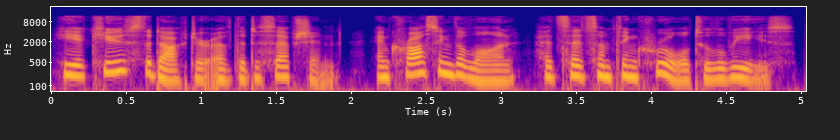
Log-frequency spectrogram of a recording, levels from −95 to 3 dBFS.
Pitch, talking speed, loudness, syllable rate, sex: 180 Hz, 200 wpm, -20 LUFS, 5.8 syllables/s, female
